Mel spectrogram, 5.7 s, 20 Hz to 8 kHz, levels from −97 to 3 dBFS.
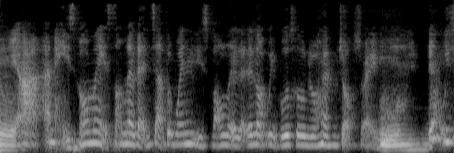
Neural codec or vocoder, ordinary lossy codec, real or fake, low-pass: codec, 16 kHz, 0.5 kbps, FunCodec, trained on LibriTTS, 25 frames a second; none; fake; 7.2 kHz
